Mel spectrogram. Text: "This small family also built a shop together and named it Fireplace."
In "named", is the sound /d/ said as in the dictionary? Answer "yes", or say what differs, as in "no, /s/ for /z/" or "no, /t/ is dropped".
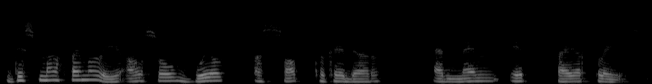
no, /d/ is dropped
